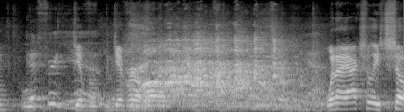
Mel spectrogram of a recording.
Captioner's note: laughter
